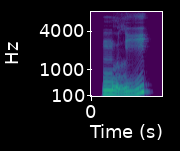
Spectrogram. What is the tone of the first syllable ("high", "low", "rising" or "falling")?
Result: falling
